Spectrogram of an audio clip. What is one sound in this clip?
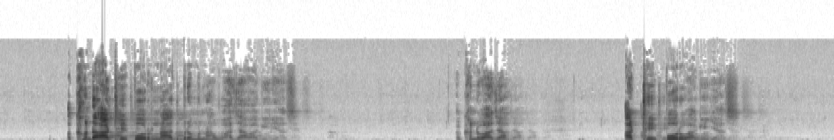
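A middle-aged man sings expressively through a microphone in bursts.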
